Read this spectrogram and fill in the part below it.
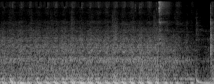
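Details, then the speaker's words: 2022 Honda CB Twister, cranking: rough labored starter noise that bogs and winds down, nearly locking up; starter motor's internal magnets coming loose from the housing, debris inside; starter needs replacement. "esse barulho é isso aqui ó motor de partida é o ã de indução acho que é isso tem aqui dentro que ele se desloca da carcaça daqui do Motorzinho"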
